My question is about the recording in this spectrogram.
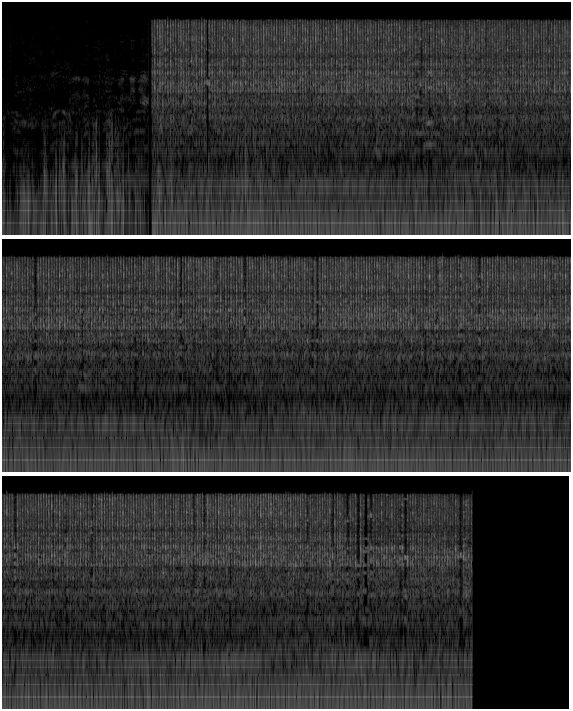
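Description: An engine running steadily at a constant pitch with a hiss over it. It starts abruptly about a second and a half in, after a few uneven low thumps.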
